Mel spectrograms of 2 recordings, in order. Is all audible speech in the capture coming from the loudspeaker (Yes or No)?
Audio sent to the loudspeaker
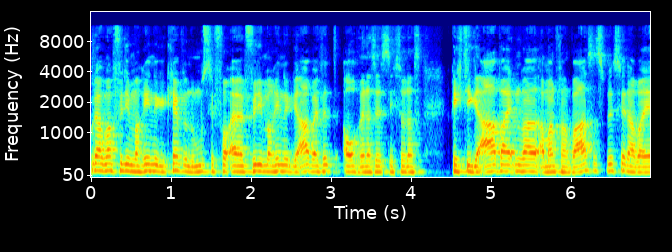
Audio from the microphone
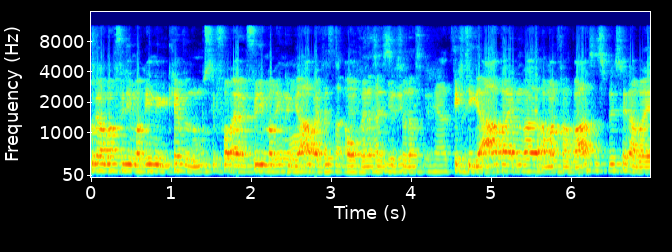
No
